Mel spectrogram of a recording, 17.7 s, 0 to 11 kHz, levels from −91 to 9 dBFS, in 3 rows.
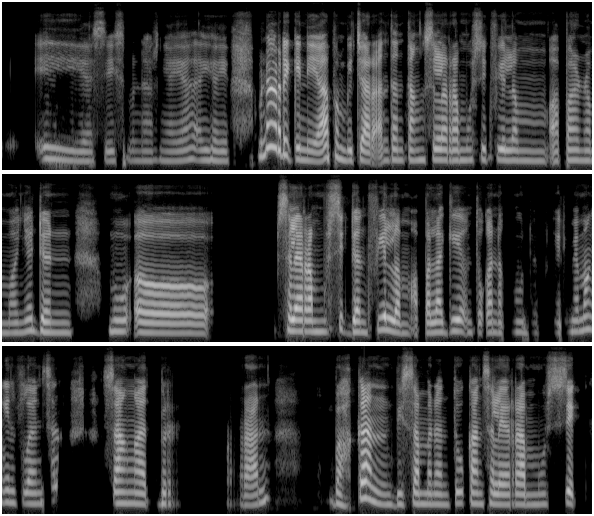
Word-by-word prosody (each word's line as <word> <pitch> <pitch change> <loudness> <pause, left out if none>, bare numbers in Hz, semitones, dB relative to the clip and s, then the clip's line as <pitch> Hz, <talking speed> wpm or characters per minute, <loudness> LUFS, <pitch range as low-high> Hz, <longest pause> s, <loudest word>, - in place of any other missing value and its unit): I - - -13
iya 195 -4 -9
sih 185 - -9
sebenarnya, 190 0 -17
ya. 200 - -8 0.2
Iya 200 0 -8
iya. - - -15 0.3
Menarik 435 -10 +7
ini 200 -3 -2
ya, 245 - +7
pembicaraan 200 -8 0
tentang 200 -1 -2
selera 205 -1 +2
musik 205 +1 -7
film, 195 -2 -4
apa 205 +2 -4
namanya, 195 +3 -7
dan, 200 -2 +2 0.6
mu 220 0 -5
eee, 185 -2 +2 0.7
selera 220 -3 +7
musik, 210 - -2
dan 205 -1 +3
film. 225 -4 +1
Apalagi 205 +3 -1
untuk 195 -1 -13
anak 195 0 -4
muda, 195 -2 -16 0.2
gitu. - - -12
Memang 245 +4 -3
influencer 215 +2 -6 0.5
sangat 220 -1 +2
berperan, 210 -1 -7 0.7
bahkan 245 -12 +4
bisa 205 +1 +1
menentukan 205 +1 -2
selera 200 -1 +3
musik 200 - 0
205 Hz, 130 wpm, -23 LUFS, 195-220 Hz, 0.7 s, Menarik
